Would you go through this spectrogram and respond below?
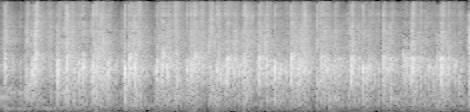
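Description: Church congregation applauding, a dense, sustained crowd of clapping at close range with a slightly uneven rhythm, with no clear speech over it.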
